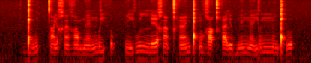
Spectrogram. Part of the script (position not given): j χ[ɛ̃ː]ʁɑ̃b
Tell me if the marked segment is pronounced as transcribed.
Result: no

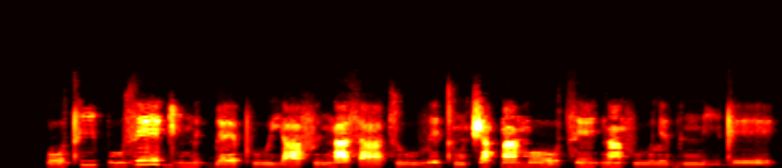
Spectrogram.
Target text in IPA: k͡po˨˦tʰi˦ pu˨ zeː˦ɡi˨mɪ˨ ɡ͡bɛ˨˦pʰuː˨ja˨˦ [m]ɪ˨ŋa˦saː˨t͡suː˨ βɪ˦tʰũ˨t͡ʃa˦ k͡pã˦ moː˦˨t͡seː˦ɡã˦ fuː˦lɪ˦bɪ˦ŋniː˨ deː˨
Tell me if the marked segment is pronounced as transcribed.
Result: no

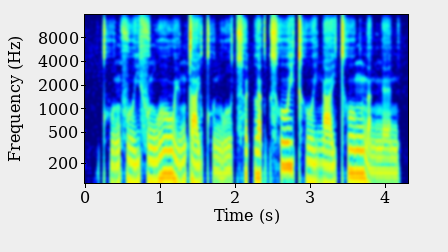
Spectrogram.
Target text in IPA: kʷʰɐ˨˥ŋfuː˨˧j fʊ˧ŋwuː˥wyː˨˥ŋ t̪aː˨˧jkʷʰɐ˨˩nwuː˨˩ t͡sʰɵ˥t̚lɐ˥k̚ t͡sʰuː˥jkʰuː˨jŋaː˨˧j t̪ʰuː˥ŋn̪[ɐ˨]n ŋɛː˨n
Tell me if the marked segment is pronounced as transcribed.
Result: yes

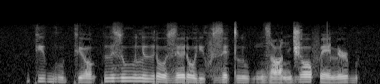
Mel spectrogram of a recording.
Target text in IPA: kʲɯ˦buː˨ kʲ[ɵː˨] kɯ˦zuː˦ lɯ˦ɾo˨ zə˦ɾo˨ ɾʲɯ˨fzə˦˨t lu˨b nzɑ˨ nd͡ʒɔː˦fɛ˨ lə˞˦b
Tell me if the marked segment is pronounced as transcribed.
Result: no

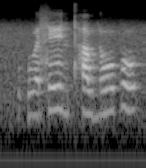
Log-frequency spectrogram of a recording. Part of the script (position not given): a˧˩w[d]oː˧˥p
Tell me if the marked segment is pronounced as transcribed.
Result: no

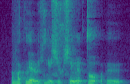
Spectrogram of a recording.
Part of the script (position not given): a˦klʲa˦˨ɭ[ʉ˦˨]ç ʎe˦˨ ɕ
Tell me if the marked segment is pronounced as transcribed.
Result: no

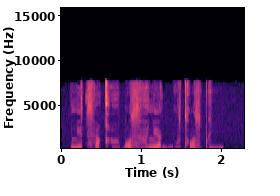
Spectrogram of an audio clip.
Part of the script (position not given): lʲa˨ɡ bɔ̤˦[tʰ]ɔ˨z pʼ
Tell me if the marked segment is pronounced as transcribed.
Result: yes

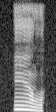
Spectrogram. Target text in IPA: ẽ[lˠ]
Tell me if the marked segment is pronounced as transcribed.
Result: yes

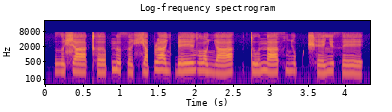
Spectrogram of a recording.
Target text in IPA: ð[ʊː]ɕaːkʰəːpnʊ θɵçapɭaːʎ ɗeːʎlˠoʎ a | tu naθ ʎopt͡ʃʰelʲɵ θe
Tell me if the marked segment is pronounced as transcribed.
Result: no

